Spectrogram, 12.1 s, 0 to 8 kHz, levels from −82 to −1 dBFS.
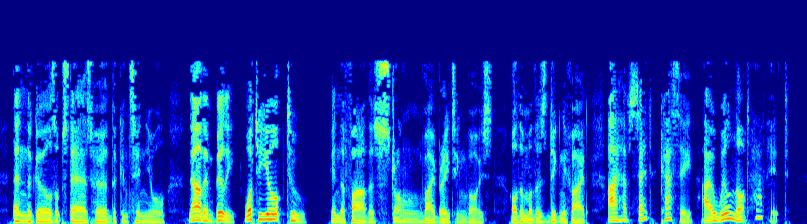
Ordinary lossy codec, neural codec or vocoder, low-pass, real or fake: MP3, 24 kbps; none; 7.2 kHz; real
